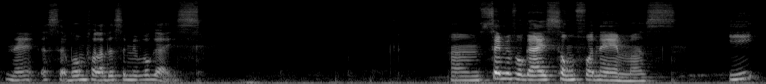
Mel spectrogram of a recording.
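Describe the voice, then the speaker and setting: Female teacher, mid pitch; talks through lesson casually and draws out example words. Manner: stretches out example words slowly, tag questions.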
